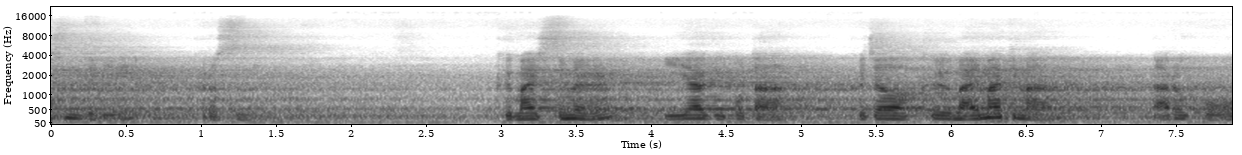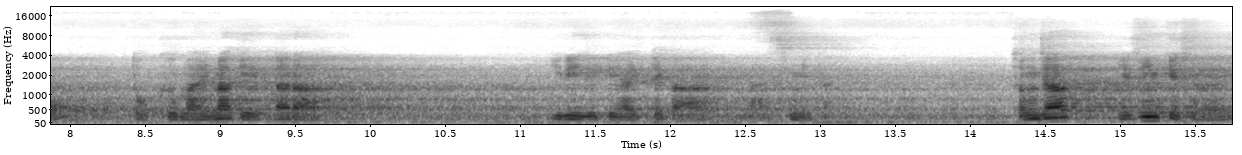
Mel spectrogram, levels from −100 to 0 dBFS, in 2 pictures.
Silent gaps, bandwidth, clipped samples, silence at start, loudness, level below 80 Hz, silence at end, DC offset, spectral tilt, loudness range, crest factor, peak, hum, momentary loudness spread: none; 8.2 kHz; under 0.1%; 0 s; -23 LUFS; -56 dBFS; 0 s; under 0.1%; -8.5 dB/octave; 6 LU; 22 dB; -2 dBFS; none; 21 LU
